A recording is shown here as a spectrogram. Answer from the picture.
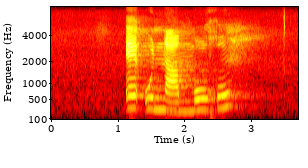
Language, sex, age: Tswana, female, 23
